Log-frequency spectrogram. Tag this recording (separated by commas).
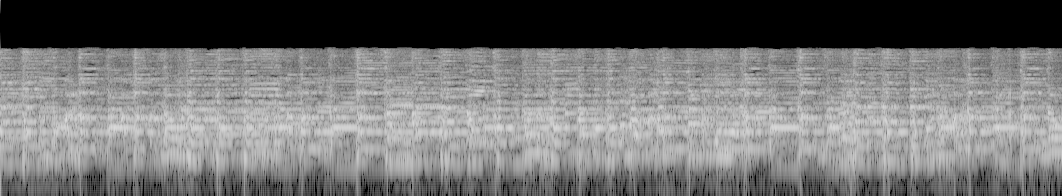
playing banjo, Plucked string instrument, Country, Banjo, Music, Musical instrument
